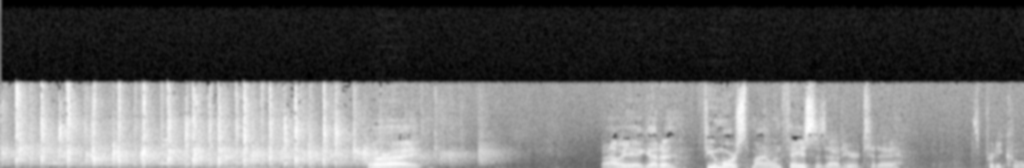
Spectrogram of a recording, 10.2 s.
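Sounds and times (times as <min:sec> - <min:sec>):
crowd applause: 0:00.0 - 0:05.1
low rumble: 0:01.0 - 0:04.5
speech: 0:03.7 - 0:04.3, 0:06.0 - 0:09.1, 0:09.7 - 0:10.2.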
